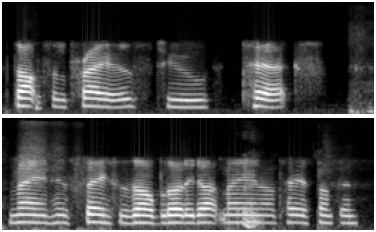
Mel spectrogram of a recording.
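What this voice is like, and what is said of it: Put-on fake voice. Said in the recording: “it's a fake voice”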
